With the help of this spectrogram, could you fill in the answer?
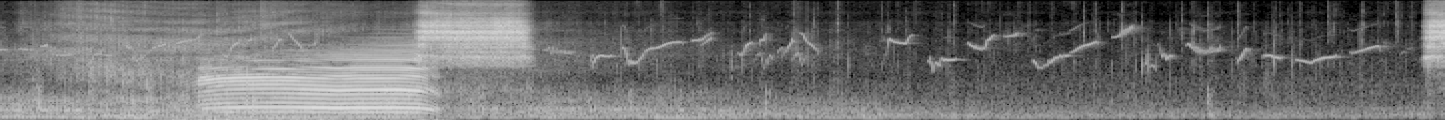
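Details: Tame cows being driven to green pasture in the morning give a single rich, level moo of about two seconds, then a short hiss, while many small birds chirp and whistle afterward.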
